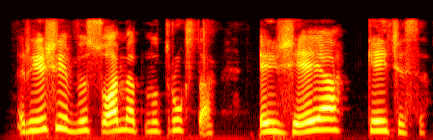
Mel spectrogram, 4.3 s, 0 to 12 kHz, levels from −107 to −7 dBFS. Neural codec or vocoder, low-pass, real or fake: none; 7.2 kHz; real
